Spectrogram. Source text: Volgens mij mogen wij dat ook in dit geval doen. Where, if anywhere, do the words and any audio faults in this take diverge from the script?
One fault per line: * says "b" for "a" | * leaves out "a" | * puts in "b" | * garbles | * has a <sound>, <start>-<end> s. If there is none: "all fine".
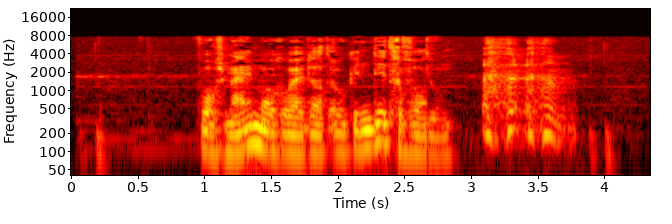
* has a throat clearing, 3.1-3.8 s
